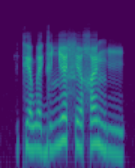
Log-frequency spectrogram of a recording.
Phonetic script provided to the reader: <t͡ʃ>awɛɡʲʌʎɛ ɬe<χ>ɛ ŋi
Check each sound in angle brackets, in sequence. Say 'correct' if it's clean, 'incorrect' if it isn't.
incorrect: kʲ, correct

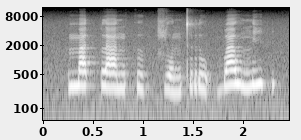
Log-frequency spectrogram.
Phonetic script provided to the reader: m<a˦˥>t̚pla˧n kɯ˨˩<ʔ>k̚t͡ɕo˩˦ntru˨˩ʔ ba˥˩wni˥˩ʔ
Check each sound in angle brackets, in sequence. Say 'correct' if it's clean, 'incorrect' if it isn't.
correct, incorrect: none

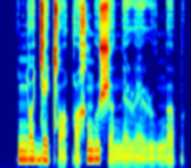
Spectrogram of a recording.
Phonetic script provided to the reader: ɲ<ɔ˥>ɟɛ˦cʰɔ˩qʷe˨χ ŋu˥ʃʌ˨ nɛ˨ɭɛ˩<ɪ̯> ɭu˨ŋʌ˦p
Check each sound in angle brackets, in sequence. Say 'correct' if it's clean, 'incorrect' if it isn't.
correct, incorrect: ə̯

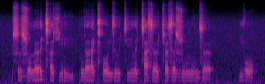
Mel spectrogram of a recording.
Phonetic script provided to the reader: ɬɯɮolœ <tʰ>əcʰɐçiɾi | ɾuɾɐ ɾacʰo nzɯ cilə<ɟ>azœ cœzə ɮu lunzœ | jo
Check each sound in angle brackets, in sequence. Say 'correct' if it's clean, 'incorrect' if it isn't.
incorrect: ɾ, incorrect: c

